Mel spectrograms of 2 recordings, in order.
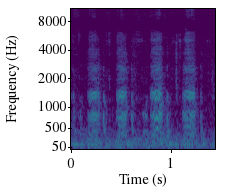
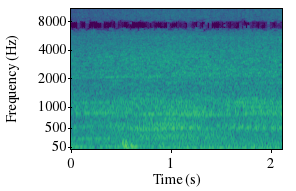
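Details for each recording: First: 2004 Mitsubishi Galant 3.8L V6 6G75 non-MIVEC, original OEM water pump at 180,000 miles, coolant drained, suspected coolant-loss source: faint high chirping squeak about three times a second under engine hum; worn water pump bearing, pump being replaced. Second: 2004 Mitsubishi Galant 3.8L V6 (6G75 non-MIVEC), after water pump and timing belt replacement: after a couple of clicks the engine settles into a steady, even idle hum with no knock or squeal, running normally.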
